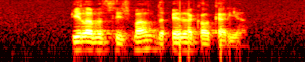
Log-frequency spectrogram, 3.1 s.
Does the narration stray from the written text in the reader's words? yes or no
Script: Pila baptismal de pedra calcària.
no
